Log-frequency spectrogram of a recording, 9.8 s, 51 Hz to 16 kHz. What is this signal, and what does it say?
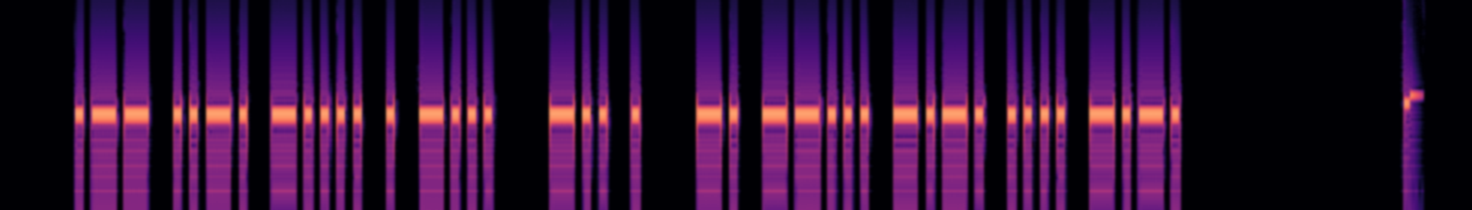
Morse code, heard as a keyed tone, about 21 wpm, 700 Hz. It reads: WF6EB DE N7CHC
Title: USA Callsign DE Callsign - 5 Characters - 22wpm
